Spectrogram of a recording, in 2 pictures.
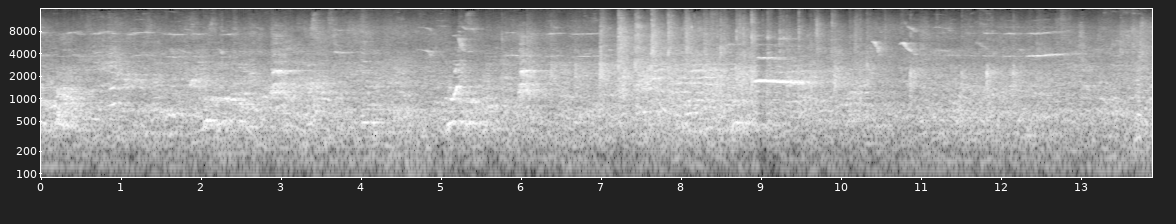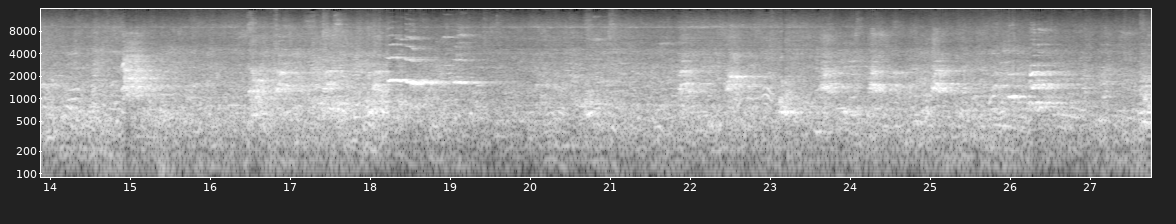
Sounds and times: Bow-wow: 0.0 - 0.7, 5.1 - 6.4, 21.9 - 25.4
Speech: 0.0 - 27.7.

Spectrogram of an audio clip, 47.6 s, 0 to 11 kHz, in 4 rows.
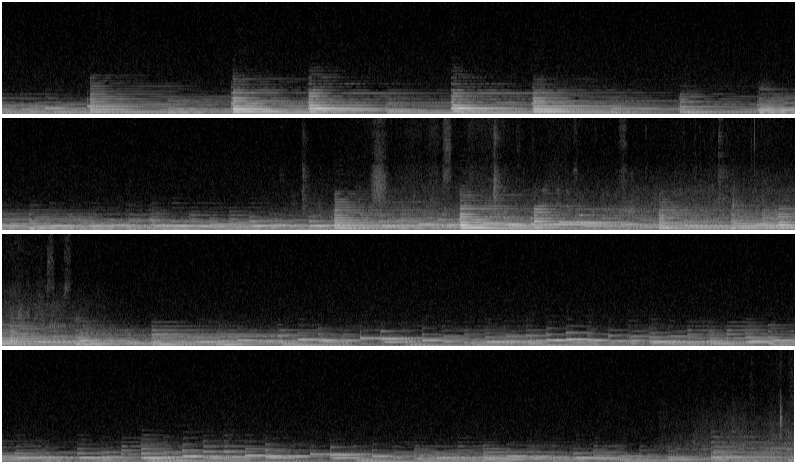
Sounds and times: Music: 0.0 - 47.5.

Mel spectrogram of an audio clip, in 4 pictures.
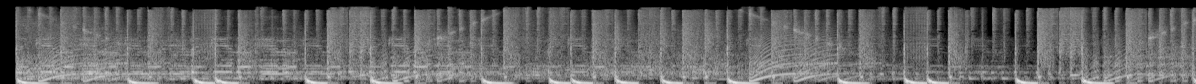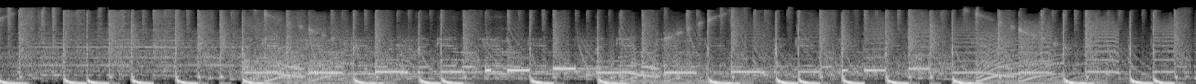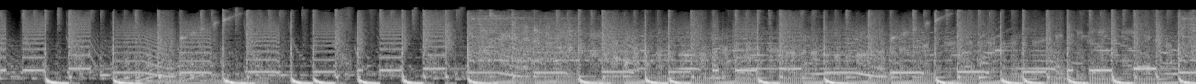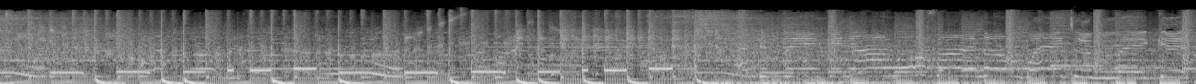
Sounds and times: Drum and bass: 0.2 - 47.8
Electronica: 0.2 - 47.8.

